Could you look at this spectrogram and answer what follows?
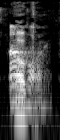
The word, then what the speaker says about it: Aho: Is it Aho? Am I pronouncing that correctly? – Yes, Aho.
